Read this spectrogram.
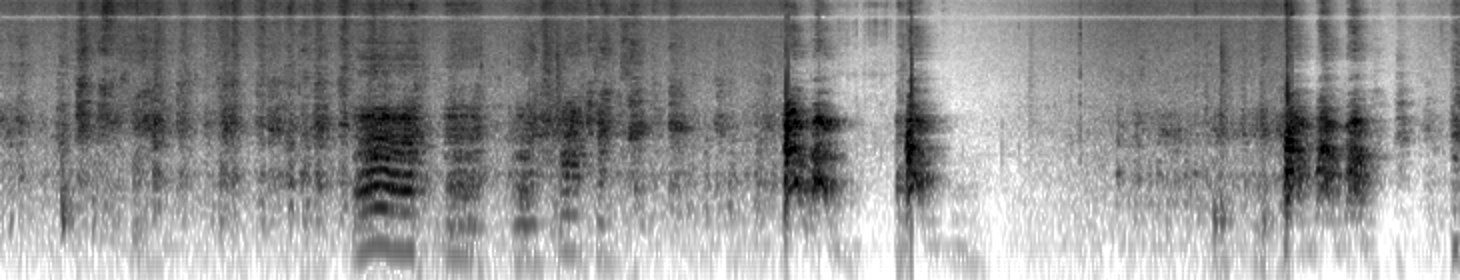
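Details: Hagi, a Romanian Mioritic, plays with Nijinsky, a South Russian Ovcharka, indoors; rough harmonic growls and gruff bark-like bursts come in clusters, with short breaks and a near-silent gap between loud outbursts.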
